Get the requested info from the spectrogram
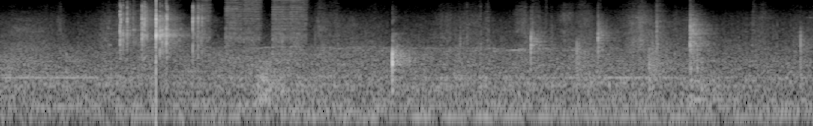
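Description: Metal hand tools clinking and rattling against the sway bar bracket bolts under the car, in scattered bursts, with one sharp click about five seconds in. About three seconds in there is a short hiss like a spray.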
